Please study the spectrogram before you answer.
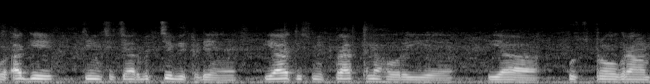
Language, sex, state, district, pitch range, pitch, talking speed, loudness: Hindi, male, Rajasthan, Bikaner, 105-130 Hz, 120 Hz, 175 wpm, -17 LUFS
